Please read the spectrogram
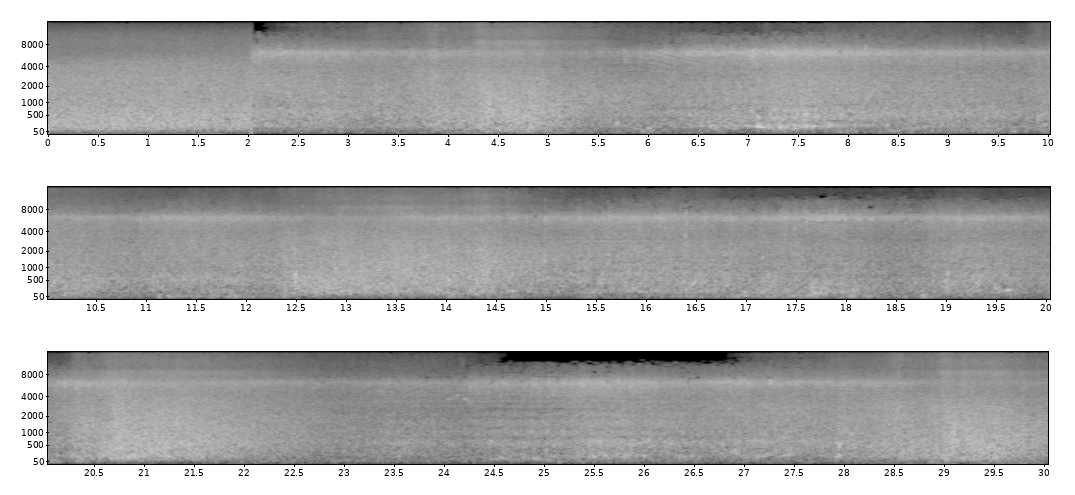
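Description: Ocean surf: waves breaking and washing up the shore, a continuous rush of water that swells and eases every few seconds.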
